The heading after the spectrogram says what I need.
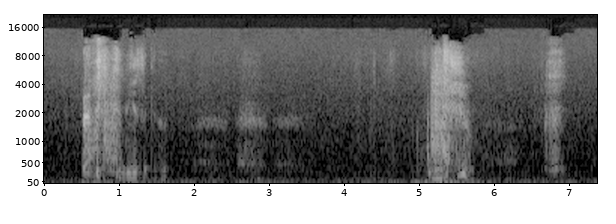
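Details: Two muffled, held-back sneezes with soft breathy noises between them, over quiet room noise; person trying to keep sneezes quiet amid repeated sneezing; stifled sneezes.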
